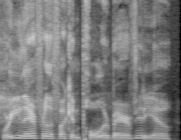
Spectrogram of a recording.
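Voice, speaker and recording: A man's voice: mid-range voice, fairly quick, darkish tone. A young man co-hosting a casual chat podcast, crude and teasing, laughing often as he reminisces. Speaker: podcast co-host.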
